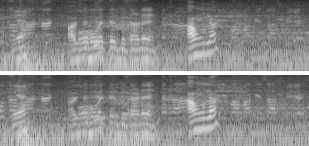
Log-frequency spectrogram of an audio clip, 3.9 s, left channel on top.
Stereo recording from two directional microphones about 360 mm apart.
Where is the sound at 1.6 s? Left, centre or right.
Right.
